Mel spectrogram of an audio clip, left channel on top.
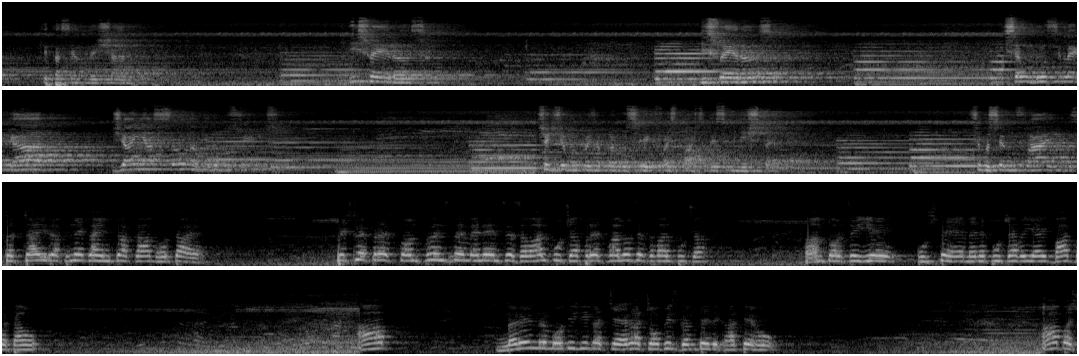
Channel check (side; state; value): both; different; correlation 0.00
